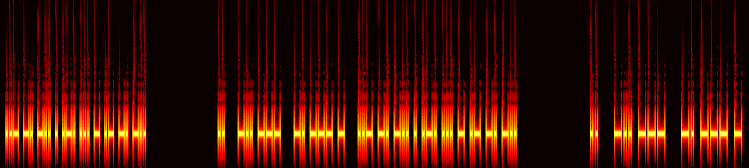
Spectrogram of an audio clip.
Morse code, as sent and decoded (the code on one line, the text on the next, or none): ..- -. -.. .-. ... - .- -. -.. / .. / -.. --- / -. --- - / ..- -. -.. .-. ... - .- -. -.. / .. / -.. --- / -. --- -
UNDERSTAND I DO NOT UNDERSTAND I DO NOT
